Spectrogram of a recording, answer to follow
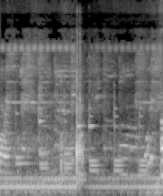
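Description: Background music of short, evenly repeated plucked-sounding notes, with a single sharp knock a little over a second in.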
